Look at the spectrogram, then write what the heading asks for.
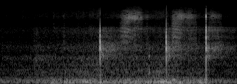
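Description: Writing on a board during a maths lecture: four faint, sharp ticks spaced unevenly over a quiet background.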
